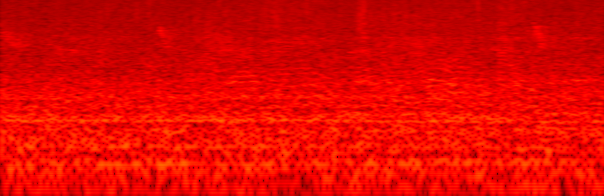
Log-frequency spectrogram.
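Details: Many honey bees buzzing at a hive entrance: an even, low, steady hum with faint passing wingbeat whines.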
